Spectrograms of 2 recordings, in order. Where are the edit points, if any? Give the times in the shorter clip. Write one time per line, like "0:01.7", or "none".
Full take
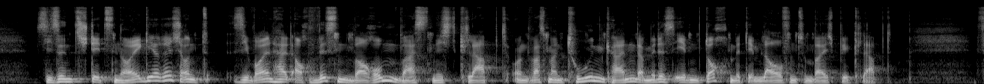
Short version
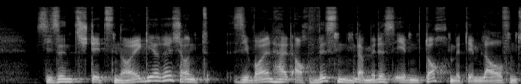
0:03.5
